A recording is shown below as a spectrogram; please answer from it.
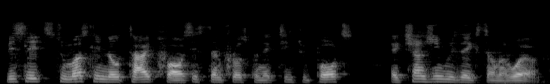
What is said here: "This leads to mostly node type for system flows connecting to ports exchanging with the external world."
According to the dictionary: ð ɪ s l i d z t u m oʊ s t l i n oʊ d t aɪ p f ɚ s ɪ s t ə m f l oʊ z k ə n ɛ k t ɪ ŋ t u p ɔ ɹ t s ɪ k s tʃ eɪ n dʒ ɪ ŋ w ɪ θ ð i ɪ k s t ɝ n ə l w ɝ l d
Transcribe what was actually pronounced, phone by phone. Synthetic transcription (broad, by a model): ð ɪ s l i d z t u m oʊ s t l i n oʊ t aɪ p f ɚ s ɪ s t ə m f l oʊ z k ə n ɛ k t ɪ ŋ t u p ɔ ɹ t s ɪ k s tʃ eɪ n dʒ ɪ ŋ w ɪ ð i ɪ k s t ɝ n ə l w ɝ l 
